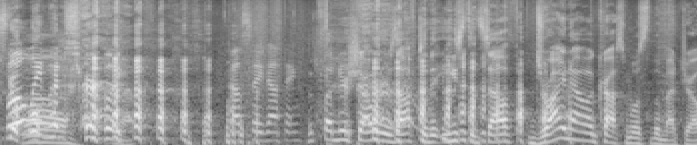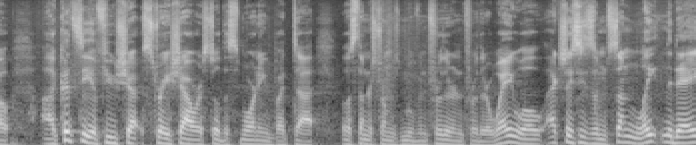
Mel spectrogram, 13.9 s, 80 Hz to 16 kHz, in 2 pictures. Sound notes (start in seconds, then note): 3.5 laughter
